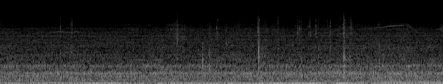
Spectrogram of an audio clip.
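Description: Scattered keystrokes on a computer keyboard as text is typed, a handful of separate clicks, over a steady low hum.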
